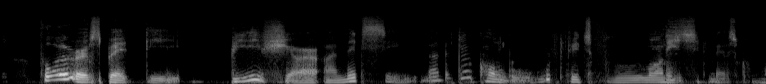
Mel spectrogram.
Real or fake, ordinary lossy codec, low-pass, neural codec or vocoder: fake; none; 9.9 kHz; codec, 24 kHz, 0.9 kbps, WavTokenizer, medium music audio release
